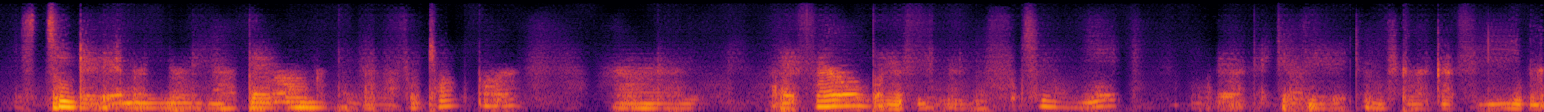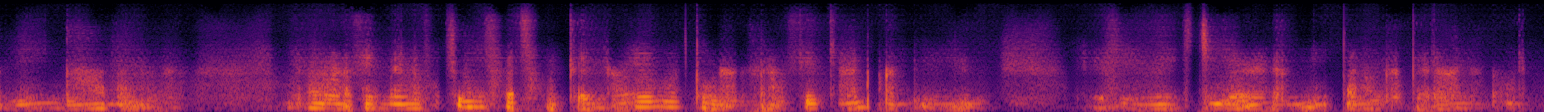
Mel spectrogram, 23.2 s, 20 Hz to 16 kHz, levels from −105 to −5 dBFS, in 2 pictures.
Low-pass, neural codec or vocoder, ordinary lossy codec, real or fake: 14.4 kHz; codec, 44.1 kHz, 0.9 kbps, DAC; none; fake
